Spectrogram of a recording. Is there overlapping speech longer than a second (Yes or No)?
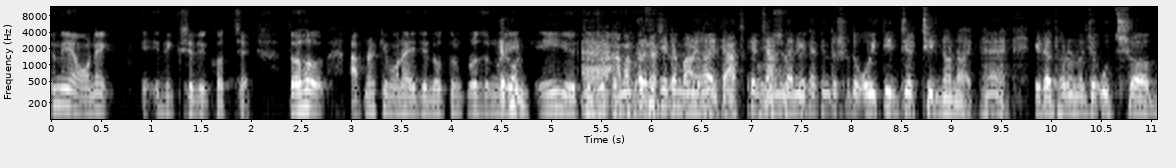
Yes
